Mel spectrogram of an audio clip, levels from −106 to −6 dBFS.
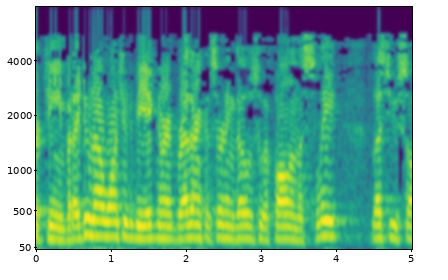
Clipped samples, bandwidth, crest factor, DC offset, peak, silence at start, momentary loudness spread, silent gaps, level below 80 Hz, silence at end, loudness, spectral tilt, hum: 0.3%; 8 kHz; 10 dB; under 0.1%; 0 dBFS; 0 s; 7 LU; none; -50 dBFS; 0 s; -11 LUFS; -8 dB/octave; none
